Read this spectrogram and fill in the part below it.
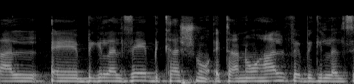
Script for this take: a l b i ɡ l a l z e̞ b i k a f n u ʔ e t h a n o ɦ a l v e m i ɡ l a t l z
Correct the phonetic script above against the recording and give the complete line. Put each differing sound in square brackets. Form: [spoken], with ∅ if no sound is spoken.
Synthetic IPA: a l b i ɡ l a l z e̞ b i k a [ʃ] n u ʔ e t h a n o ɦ a l v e [b] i ɡ l a [∅] l z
